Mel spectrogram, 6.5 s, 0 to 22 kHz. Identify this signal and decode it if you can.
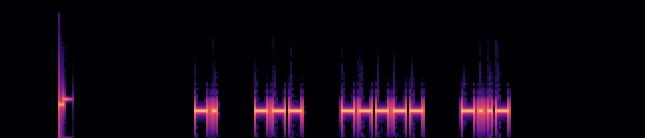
Morse code, heard as a keyed tone, about 27 wpm, spaced as for 16 wpm, 700 Hz. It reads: NO0X
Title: USA Call Signs - 4 Characters - 3x Character Spacing - 28wpm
